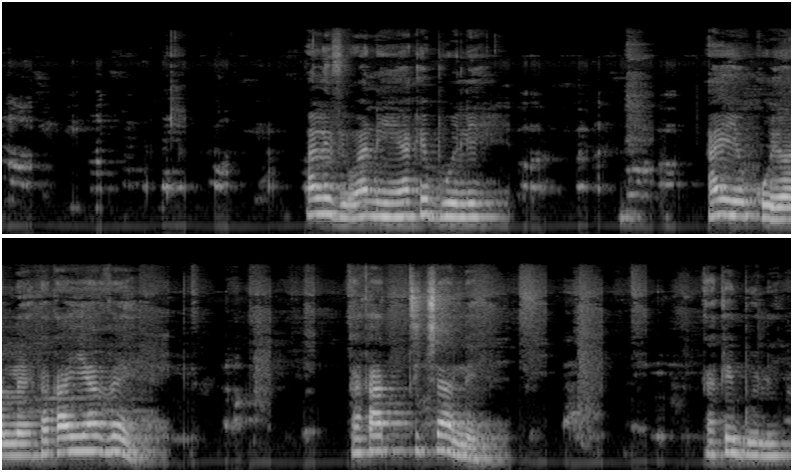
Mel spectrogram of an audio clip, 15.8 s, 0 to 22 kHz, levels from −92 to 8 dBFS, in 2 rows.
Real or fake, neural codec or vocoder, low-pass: real; none; 14.4 kHz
